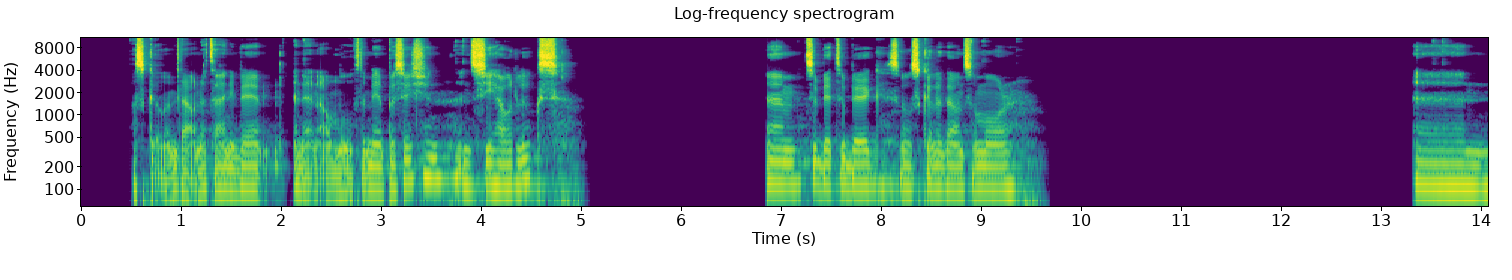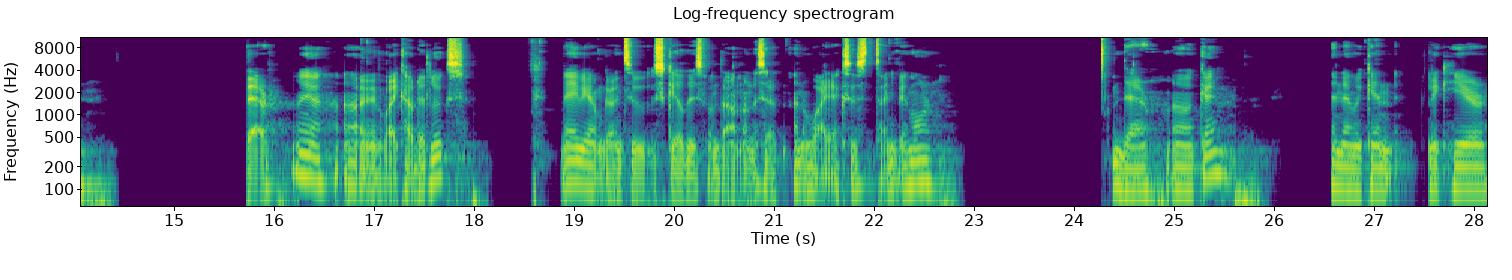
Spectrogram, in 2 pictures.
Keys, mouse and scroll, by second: 0.6 Tab, 1.1 g, 2.2 r, 4.1-4.5 shift+middle drag, 4.5 g, 6.1-7.4 middle drag, 7.4 Tab, 7.8 a, 7.9 s, 9.1 Tab, 10.3-10.9 scroll up 5, 10.9 g, 13.8-14.5 scroll down 8, 14.5-16.9 middle drag, 16.9 click, 17.2-18.6 middle drag, 18.6 click, 18.9 Tab, 19.1 a, 19.3 s, 22.1 click, 22.2 Tab, 22.6-23.9 middle drag, 23.9-24.2 scroll up 3, 24.2-24.5 shift+middle drag, 24.5 `, 26.9 click.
